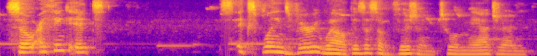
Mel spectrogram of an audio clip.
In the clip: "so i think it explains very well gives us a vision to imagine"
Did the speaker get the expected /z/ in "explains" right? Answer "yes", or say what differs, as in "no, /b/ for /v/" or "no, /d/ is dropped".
yes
